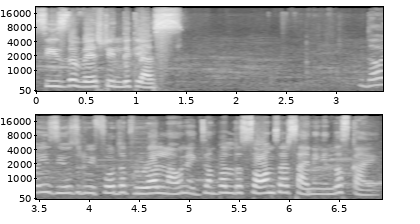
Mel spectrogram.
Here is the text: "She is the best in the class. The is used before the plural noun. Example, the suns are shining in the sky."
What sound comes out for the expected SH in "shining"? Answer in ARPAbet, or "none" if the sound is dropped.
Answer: S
